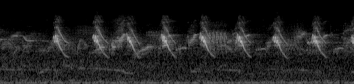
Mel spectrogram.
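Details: Chestnut-tailed starling giving a series of sharp, high, steeply falling chirps, about nine in under four seconds at a quick, fairly steady pace, with a quiet background.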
